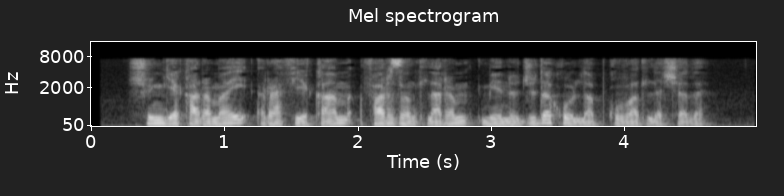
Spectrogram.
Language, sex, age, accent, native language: Uzbek, male, 18-24, Toshkent shahri, Uzbek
